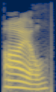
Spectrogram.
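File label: "aisle", American English; Homophones; aisle isle I'll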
